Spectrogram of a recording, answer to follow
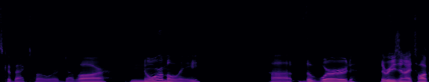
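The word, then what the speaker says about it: דבר: The accent will fall on the last syllable of a word. So davar, ivrit. So you can hear that in my voice. The accent where the stress falls on a syllable in a word is usually on the final syllable.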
